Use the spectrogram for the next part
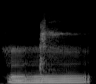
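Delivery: soft, low electric-car hum; quiet car hum. Retold or imitated. Co-host imitating a Prius driving away, quiet low hum. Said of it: "it'd be a really quiet".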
